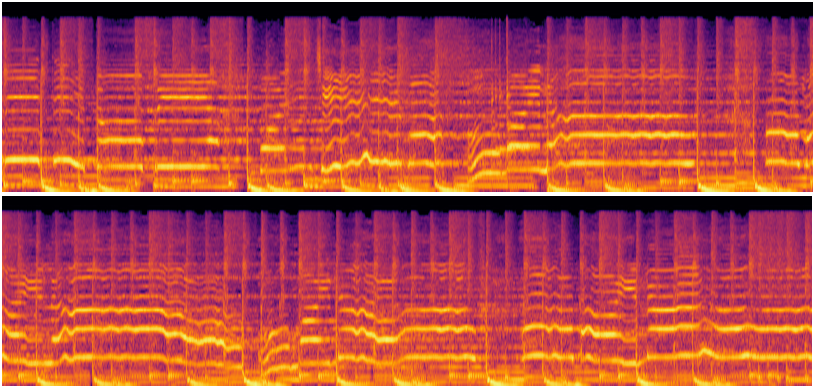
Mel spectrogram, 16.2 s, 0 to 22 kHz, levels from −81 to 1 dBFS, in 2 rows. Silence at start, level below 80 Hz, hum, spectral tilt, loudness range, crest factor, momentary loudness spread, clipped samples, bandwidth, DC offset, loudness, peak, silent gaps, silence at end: 0 s; -16 dBFS; none; -4.5 dB/octave; 1 LU; 8 dB; 3 LU; under 0.1%; 15.5 kHz; under 0.1%; -8 LUFS; 0 dBFS; none; 0 s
